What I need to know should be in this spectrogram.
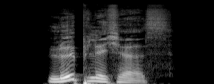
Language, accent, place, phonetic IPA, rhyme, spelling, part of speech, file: German, Germany, Berlin, [ˈløːplɪçəs], -øːplɪçəs, löbliches, adjective, De-löbliches.ogg
- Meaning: strong/mixed nominative/accusative neuter singular of löblich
